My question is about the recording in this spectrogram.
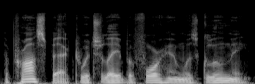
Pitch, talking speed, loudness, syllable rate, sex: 85 Hz, 190 wpm, -19 LUFS, 4.8 syllables/s, male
